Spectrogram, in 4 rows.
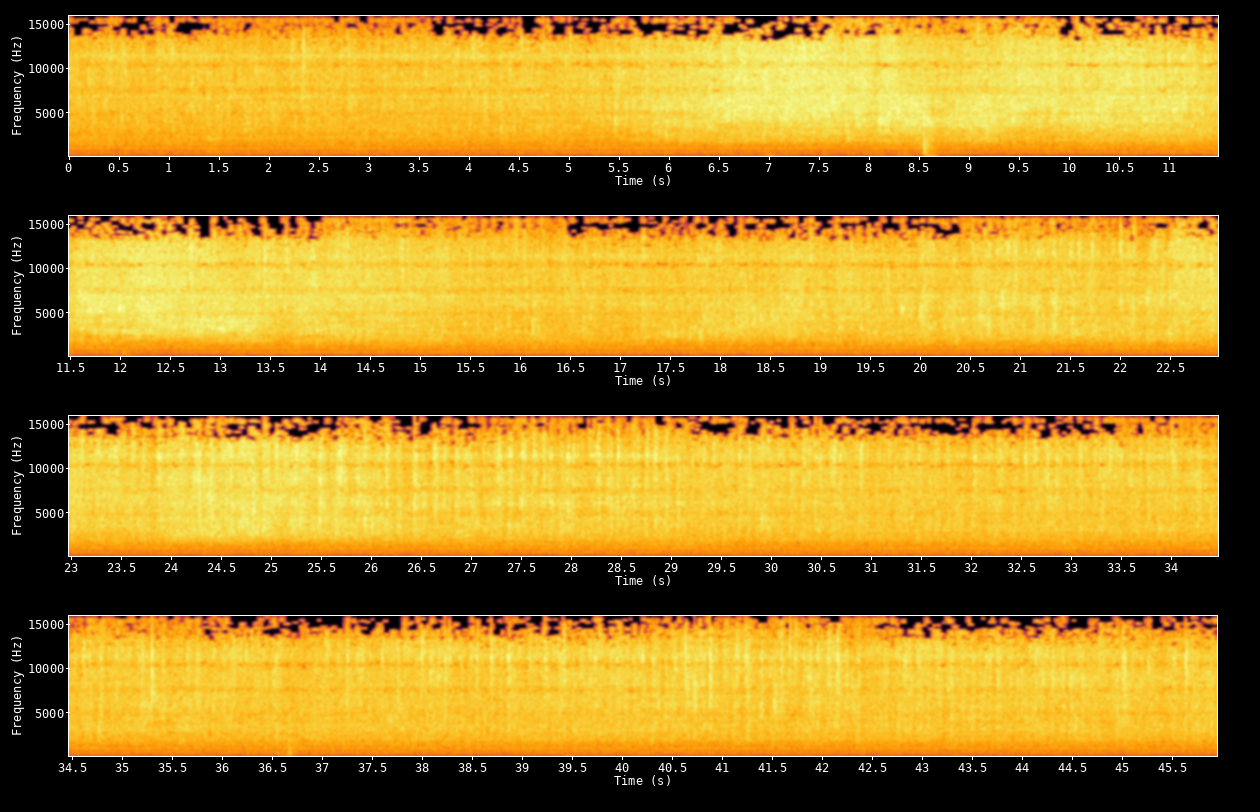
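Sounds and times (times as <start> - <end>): food sizzling in a frying pan: 0.0 - 45.9
sharp knock: 8.4 - 9.0.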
